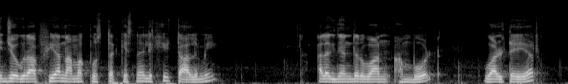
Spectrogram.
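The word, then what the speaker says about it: Ptolemy: पता ही है आपको इसके लेखक टॉलमी है और आपको पता है कि प यहां पर क्या होता है साइलेंट होता है इनके नाम में ही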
